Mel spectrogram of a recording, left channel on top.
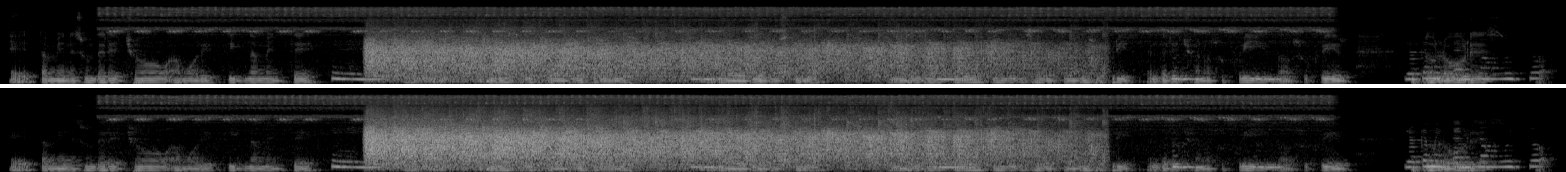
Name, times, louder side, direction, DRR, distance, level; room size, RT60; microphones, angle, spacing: voice 1, 0.1-3.2 4.0-6.4 7.0-8.2 8.9-12.1 12.4-13.9 14.2-14.9, left 1 dB, 65° left, 5 dB, 2.0 m, -40 dB
sound 1, 0.9-13.3, right 1 dB, 10° right, 2.9 m, -41 dB
voice 2, 3.3-3.9 6.9-7.3 9.3-9.8 11.7-12.1 12.5-12.9 14.0-15.5, right 1 dB, 40° right, 7 dB, 1.0 m, -39 dB
Shout / Cheering / Applause, 3.6-11.1, right 5 dB, 25° right, 0.4 m, -28 dB
17.0 x 7.1 x 2.7 m, 0.27 s
head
